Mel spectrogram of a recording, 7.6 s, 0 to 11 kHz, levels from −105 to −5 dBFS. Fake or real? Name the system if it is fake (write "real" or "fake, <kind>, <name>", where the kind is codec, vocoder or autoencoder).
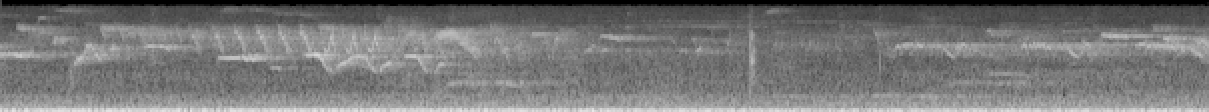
real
